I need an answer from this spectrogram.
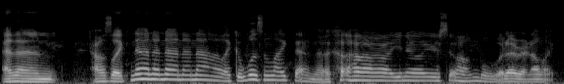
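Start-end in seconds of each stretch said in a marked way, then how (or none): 1.3-3.1 high, hammed-up modest protest; protesting denial. Storyteller waving off the guys' rumors, high mock protest. 3.4-4.9 high mock-admiring voice; imitated fake laugh into high-pitched praise; teasing guys. Guys on shuttle praising his modesty, high teasing mimicry.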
